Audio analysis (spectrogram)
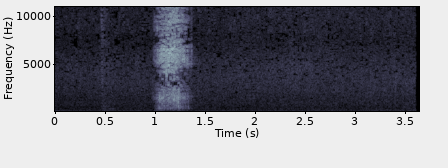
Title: SNEEZES AGAIN ❣️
